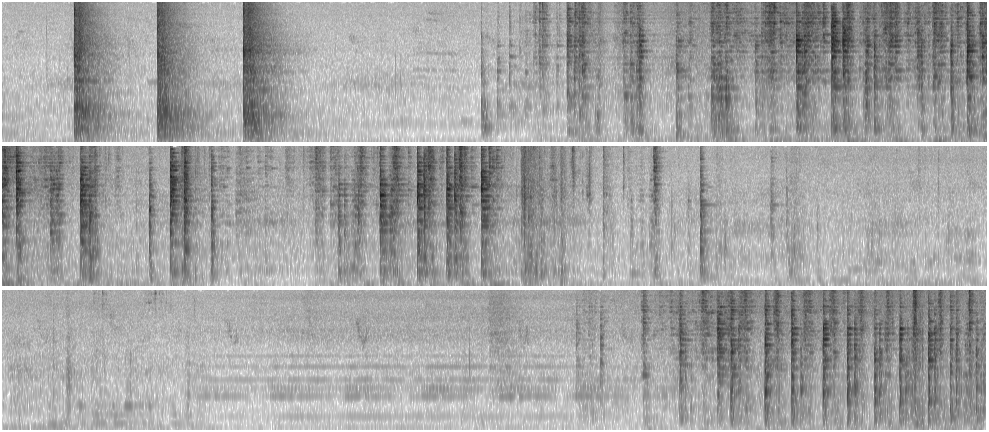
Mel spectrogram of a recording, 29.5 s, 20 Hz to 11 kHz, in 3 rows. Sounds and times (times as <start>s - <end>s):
Speech: 17.0s - 21.8s.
